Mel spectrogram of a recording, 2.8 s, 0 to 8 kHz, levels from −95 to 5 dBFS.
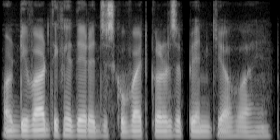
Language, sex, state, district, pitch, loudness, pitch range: Hindi, male, Arunachal Pradesh, Longding, 100 Hz, -20 LUFS, 100-110 Hz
